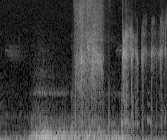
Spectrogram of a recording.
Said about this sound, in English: And we're going to breathe out.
